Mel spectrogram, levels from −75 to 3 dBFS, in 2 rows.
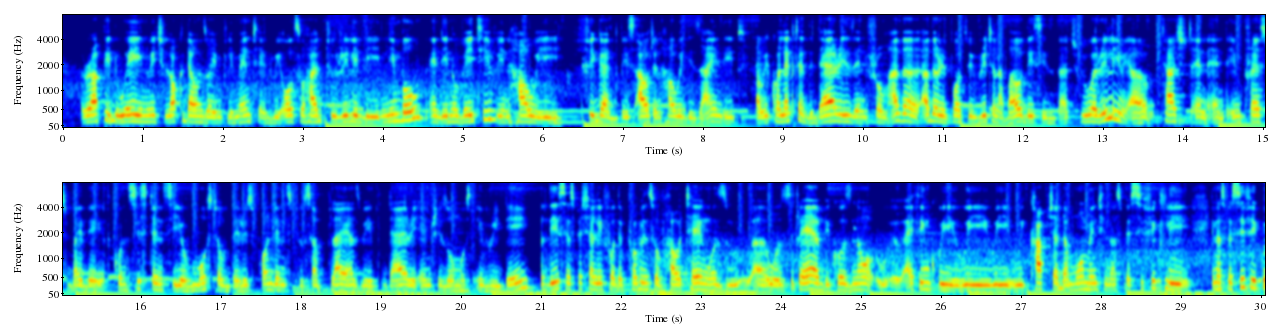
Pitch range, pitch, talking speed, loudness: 145-170 Hz, 160 Hz, 190 wpm, -24 LUFS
